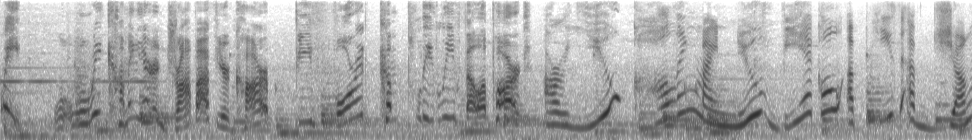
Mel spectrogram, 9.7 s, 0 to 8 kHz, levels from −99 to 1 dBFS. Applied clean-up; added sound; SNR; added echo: none; none; none; none.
